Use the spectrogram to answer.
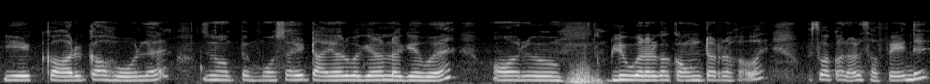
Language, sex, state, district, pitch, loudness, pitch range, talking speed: Hindi, female, Rajasthan, Jaipur, 200 Hz, -15 LUFS, 190-210 Hz, 175 wpm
